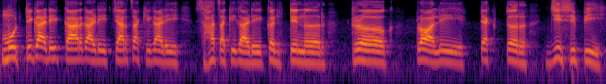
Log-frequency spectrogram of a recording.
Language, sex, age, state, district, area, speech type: Marathi, male, 18-30, Maharashtra, Satara, urban, spontaneous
